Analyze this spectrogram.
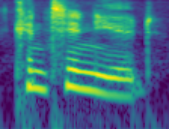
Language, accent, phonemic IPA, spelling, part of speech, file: English, US, /kənˈtɪn.jud/, continued, adjective / verb, En-us-continued.ogg
- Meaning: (adjective) 1. Prolonged; unstopped 2. Uninterrupted 3. Resumed after a division or pause; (verb) simple past and past participle of continue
